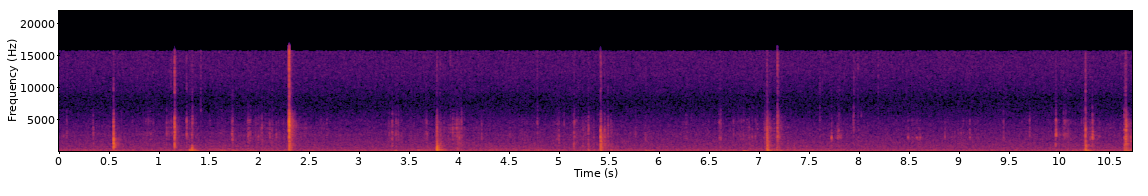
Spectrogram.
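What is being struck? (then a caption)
Bar of tar soap. A utility knife blade shaves thin curls off the edge of a solid brown, rectangular, hand-sized tar soap bar held in one hand. Twelve short, sharp, bright scraping clicks are spaced irregularly over a faint steady low hum, each cut dying away almost instantly.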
